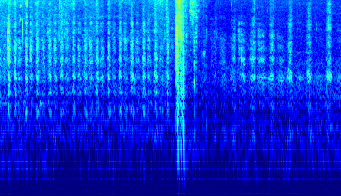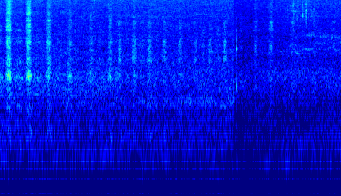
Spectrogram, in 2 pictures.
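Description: A German Shepherd panting fast, about five breaths a second, fading away after about six seconds. A single sharp click cuts in about a quarter of the way through.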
